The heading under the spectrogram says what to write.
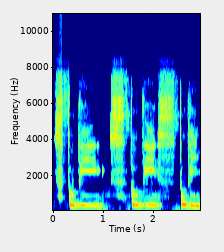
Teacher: ई की आवाज कहीं नहीं आती इस वाले ई की · क्योंकि वो आधा है ना दंत्य सकार, तो बड़ा जल्दी बोला जाएगा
